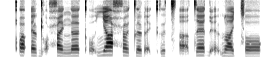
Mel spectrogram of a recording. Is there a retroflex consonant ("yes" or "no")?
yes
